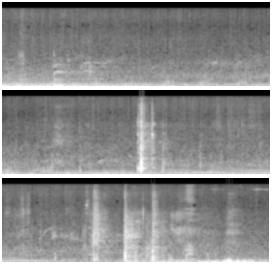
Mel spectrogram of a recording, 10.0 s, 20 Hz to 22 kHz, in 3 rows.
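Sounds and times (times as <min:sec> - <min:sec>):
faint low background noise: 0:00.0 - 0:10.0
skateboard clacking on street: 0:07.7 - 0:08.8.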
